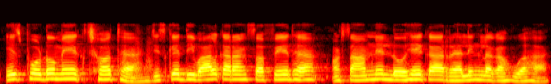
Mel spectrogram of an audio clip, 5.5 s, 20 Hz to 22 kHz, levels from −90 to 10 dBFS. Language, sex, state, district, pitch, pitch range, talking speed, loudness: Hindi, male, Jharkhand, Garhwa, 180 Hz, 165-195 Hz, 215 wpm, -14 LUFS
